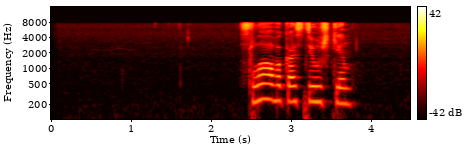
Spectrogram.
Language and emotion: Russian, positive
